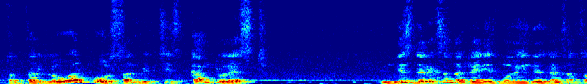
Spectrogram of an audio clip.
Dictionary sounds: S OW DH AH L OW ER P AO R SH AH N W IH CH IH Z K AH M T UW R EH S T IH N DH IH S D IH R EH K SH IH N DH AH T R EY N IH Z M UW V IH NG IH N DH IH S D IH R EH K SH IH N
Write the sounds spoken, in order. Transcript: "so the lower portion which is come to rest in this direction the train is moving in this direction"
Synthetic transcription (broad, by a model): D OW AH L OW ER P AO R S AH N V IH CH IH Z K AH M T UW R EH S T IH N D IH S D IH R EH K SH IH N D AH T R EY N IH Z M UW V IH NG IH N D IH S D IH R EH K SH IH N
